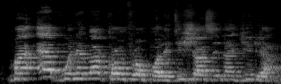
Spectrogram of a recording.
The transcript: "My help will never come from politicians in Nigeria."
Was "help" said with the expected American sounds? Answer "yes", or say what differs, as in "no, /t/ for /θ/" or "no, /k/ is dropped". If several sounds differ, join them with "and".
no, /l/ is dropped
